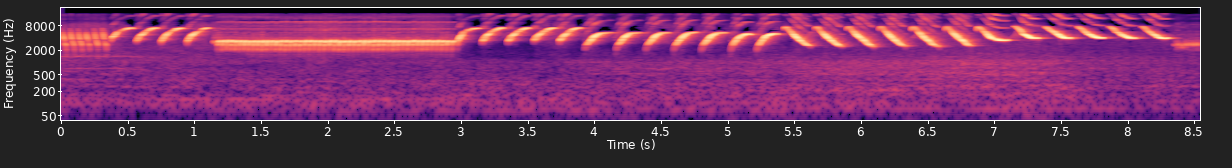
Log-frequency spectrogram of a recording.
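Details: Gloster canary song: quick looping whistles, a sustained low buzzy roll, then long runs of repeated downward-sweeping whistled notes, about four per second, sliding in pitch.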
